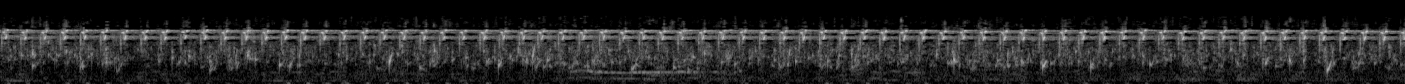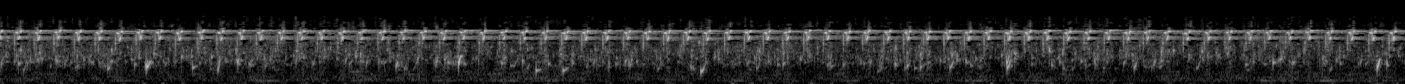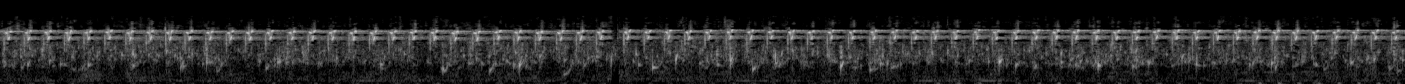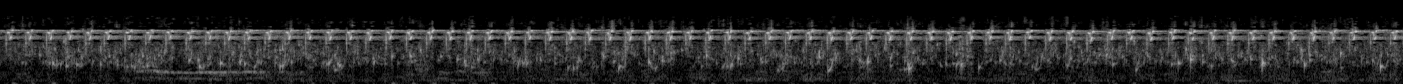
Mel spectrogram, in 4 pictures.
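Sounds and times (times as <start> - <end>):
faint chirps: 0.0 - 56.1
bar-winged prinia song: 5.4 - 7.7, 42.9 - 45.7.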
